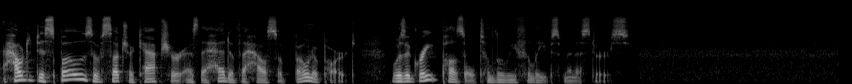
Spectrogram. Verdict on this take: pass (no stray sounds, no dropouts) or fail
pass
